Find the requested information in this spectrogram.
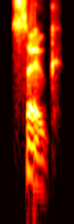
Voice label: "soak", British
